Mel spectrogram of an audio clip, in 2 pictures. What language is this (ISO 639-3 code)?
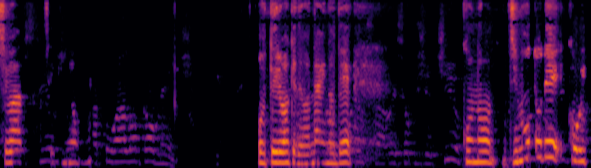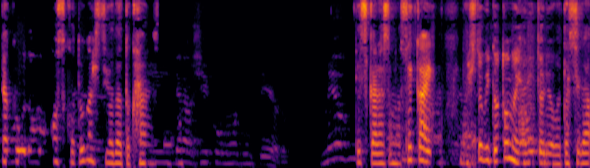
jpn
